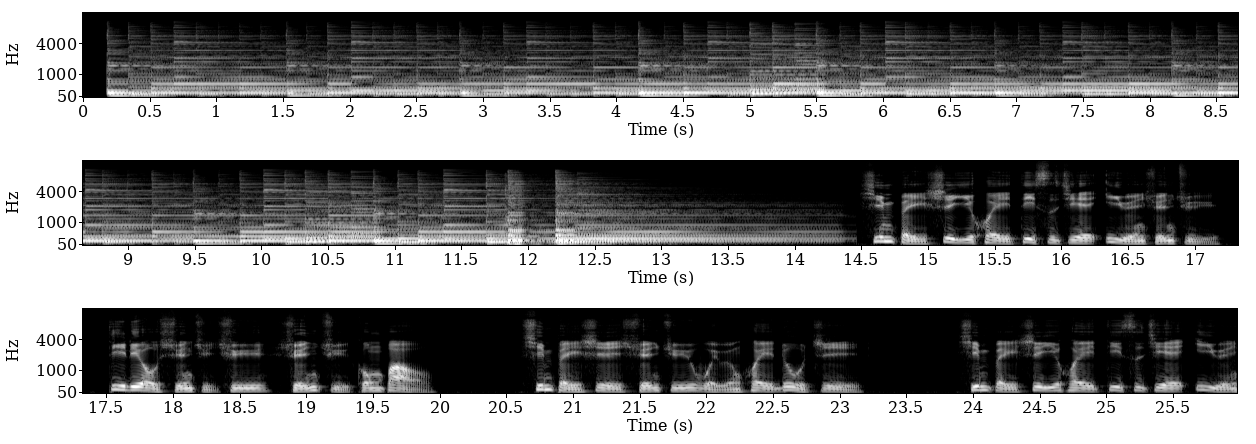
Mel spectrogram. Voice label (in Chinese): 國語; 新北市; 有聲公報; 市議員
